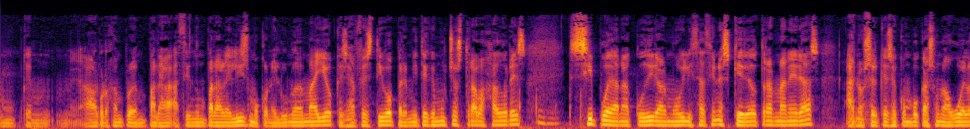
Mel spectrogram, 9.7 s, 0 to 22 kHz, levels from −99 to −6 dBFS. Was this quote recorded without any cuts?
no; 1 cut; at 1.0 s

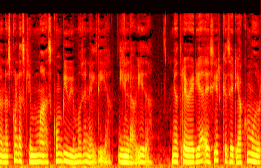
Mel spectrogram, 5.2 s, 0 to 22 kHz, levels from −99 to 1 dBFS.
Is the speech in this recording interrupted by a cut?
no; 0 cuts

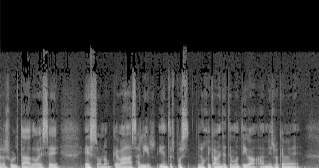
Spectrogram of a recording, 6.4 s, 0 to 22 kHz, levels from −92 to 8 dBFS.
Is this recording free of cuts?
yes; 0 cuts

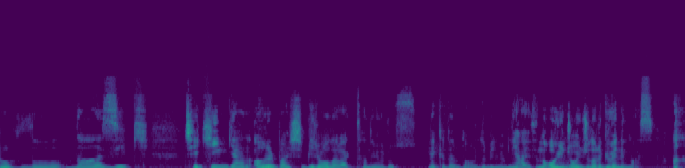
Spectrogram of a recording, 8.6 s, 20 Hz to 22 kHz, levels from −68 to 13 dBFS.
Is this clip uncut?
yes; 0 cuts

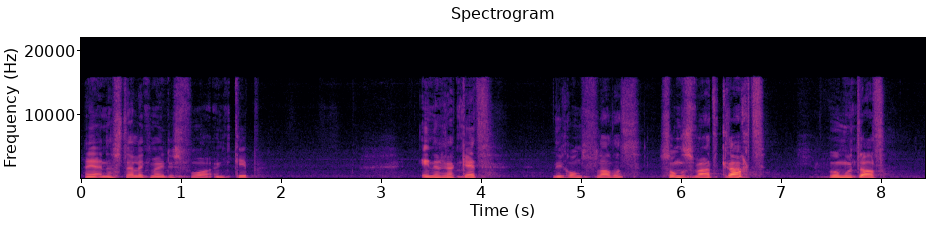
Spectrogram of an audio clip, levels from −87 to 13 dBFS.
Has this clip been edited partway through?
no; 0 cuts

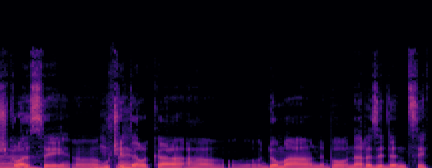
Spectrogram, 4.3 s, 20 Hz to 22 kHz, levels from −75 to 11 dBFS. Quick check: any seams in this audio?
no; 0 cuts

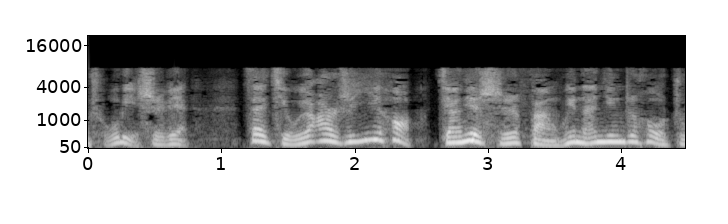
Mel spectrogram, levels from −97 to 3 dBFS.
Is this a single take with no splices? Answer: no; 1 cut; at 2.5 s

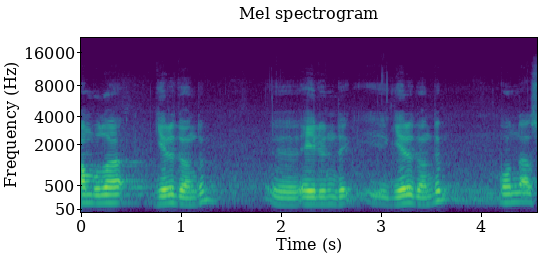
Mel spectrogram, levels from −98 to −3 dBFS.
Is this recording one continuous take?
yes; 0 cuts

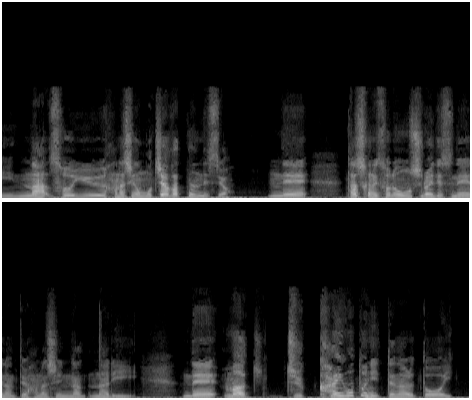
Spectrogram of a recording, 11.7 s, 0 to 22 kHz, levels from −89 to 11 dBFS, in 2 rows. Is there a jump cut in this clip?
no; 0 cuts

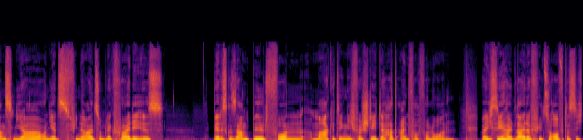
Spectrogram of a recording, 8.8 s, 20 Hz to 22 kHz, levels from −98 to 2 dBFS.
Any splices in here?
yes; 1 cut; at 7.2 s

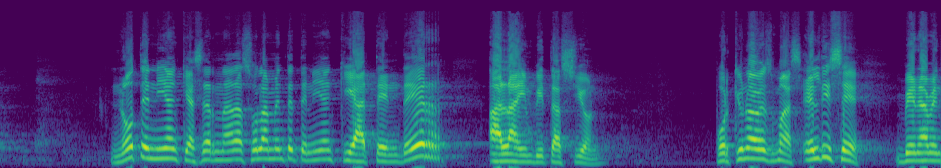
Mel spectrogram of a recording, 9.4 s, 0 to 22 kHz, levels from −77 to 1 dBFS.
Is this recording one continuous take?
yes; 0 cuts

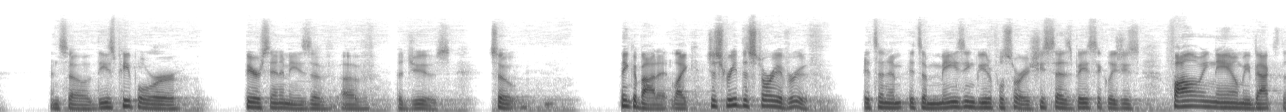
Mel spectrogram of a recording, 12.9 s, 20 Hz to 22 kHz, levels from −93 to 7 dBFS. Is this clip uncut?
yes; 0 cuts

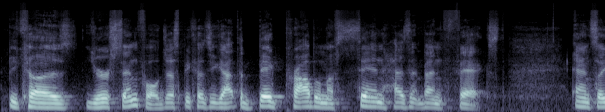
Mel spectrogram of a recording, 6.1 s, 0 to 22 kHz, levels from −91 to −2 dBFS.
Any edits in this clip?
yes; 1 cut; at 2.4 s

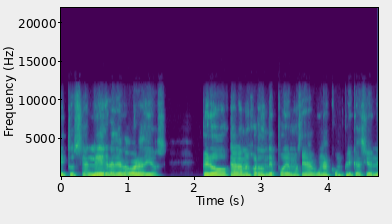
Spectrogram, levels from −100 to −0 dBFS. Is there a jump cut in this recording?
yes; 2 cuts; at 2.5 s, 3.6 s

